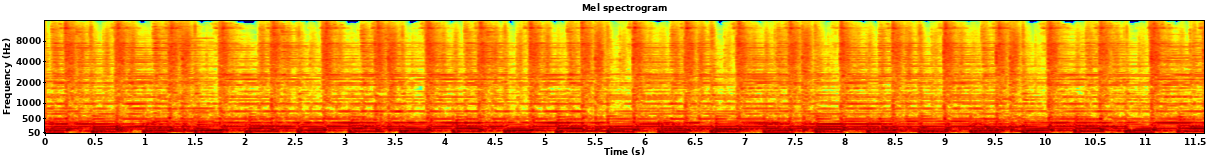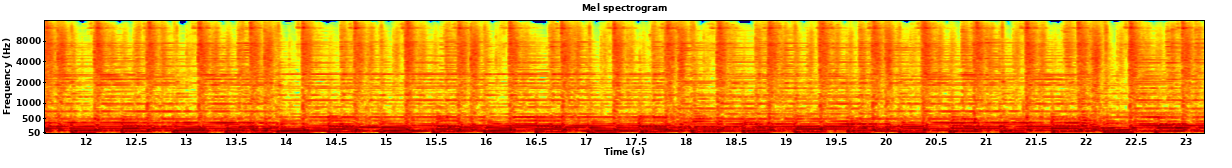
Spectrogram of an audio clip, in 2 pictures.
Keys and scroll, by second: 0.2 ctrl+z, 4.0 ctrl+-, 6.4 Return, 7.2 ctrl+=, 7.5 ctrl+space.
